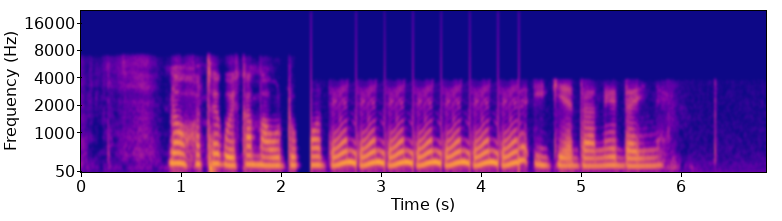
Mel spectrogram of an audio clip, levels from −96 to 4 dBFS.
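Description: At 2.14 s, just after "hote gwĩka maũndũ", a handover gap cuts the speech for 160 ms, until 2.30 s. The voice fades out within a few tens of milliseconds rather than clicking off, and the lost stretch is simply missing, not repeated or smeared over.

From 2.30 s to the end, a fallback to narrowband takes over. The clear HD Voice sound before the gap gives way to speech with nothing above 4 kHz, duller and rougher. This points to a drop from AMR-WB at its top rate to a narrowband AMR codec. Because the change is a hard cutoff that begins at the handover and never recovers, it is a codec switch and not gradual filtering.

Between 2.75 s and 4.38 s, a broken-record loop repeats a 0.28 s fragment exactly, six times back to back. The speech that should have played there is gone. The repeats are identical, with no fading or variation, which sets this apart from an echo or a stutter. The likely cause is a stalled stream resending its last buffered piece.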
